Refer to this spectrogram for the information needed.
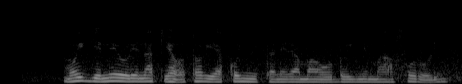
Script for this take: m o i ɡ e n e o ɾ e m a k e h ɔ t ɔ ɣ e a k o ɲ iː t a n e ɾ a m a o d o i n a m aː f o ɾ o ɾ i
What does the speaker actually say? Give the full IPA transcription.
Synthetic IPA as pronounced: m o i ɡ e n e o ɾ e n a k e h ɔ t ɔ ɣ e a k o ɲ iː t a n e ɾ a m a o d o i n e m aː f o ɾ o ɾ i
